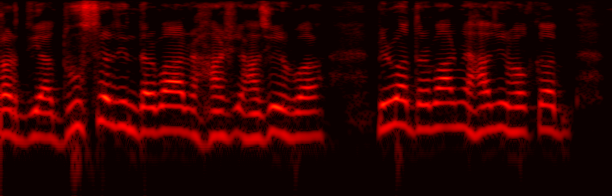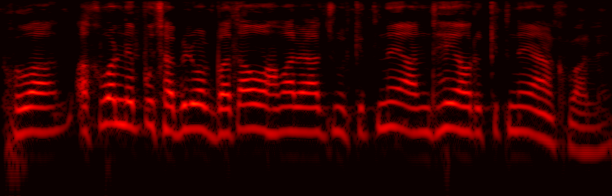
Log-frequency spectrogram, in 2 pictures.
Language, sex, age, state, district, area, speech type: Hindi, male, 18-30, Bihar, Darbhanga, rural, spontaneous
